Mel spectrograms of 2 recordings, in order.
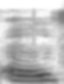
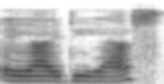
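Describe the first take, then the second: First: It is said as a single word. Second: It is spelled out letter by letter. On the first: The speaker calls it right. "pronounced as a word in total. So AIDS is always said as AIDS" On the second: The speaker calls it wrong. "not AIDS"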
